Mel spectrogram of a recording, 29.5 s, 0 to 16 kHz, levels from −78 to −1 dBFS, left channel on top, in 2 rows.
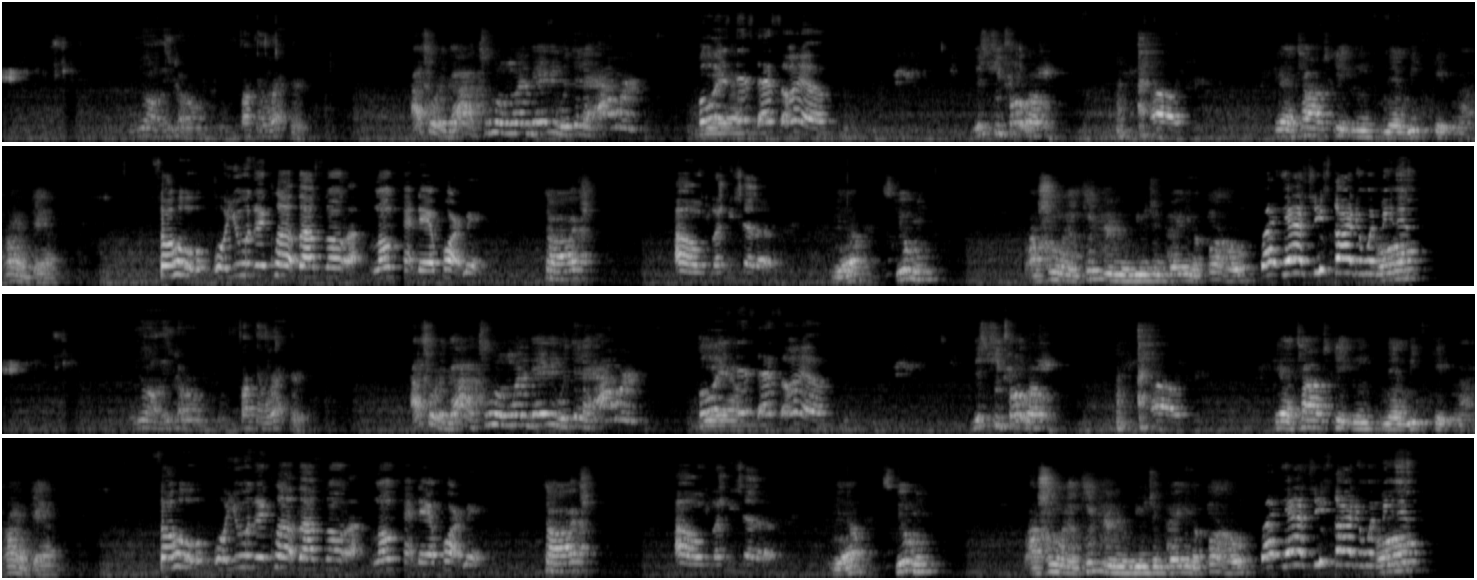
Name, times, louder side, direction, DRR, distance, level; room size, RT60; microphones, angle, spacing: voice 1, 0.0-2.1 3.5-4.1 6.9-9.7 10.9-12.8 15.7-20.2 21.4-23.0 24.4-25.0 27.3-28.8, left 4 dB, 25° left, 0.3 m, -33 dB
voice 2, 1.3-3.0 10.2-10.5 28.5-28.8, right 1 dB, 90° right, 0.9 m, -36 dB
voice 3, 4.1-6.4 6.9-7.4 9.7-10.5 11.1-11.6 12.7-15.3 20.2-20.6 23.0-24.0 25.0-27.2, right 1 dB, 45° right, 1.1 m, -33 dB
2.9 x 2.3 x 2.2 m
head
